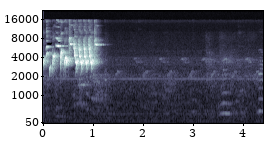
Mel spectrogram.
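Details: ['European goldfinch gives a quick, high, tinkling twitter lasting about a second, followed by near silence with a couple of faint soft chirps.']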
